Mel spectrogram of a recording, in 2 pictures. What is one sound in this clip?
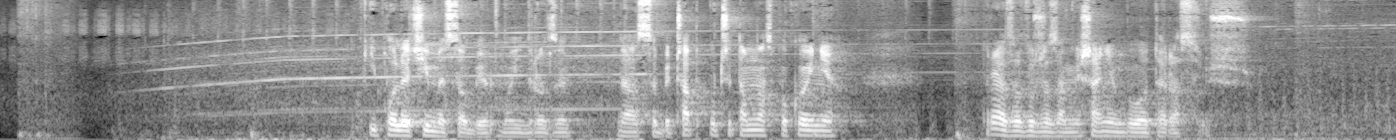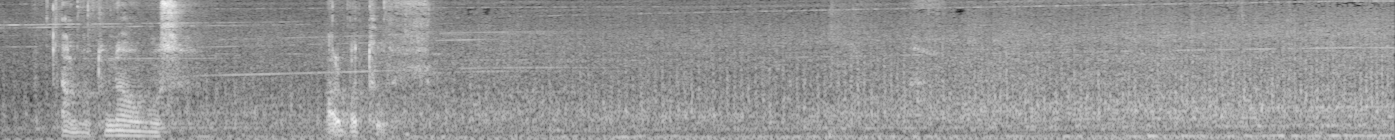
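A helicopter engine starts up with a rising whine and keeps droning.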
